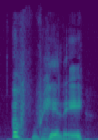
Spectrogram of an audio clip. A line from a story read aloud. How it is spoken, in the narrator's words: he murmured gallantly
